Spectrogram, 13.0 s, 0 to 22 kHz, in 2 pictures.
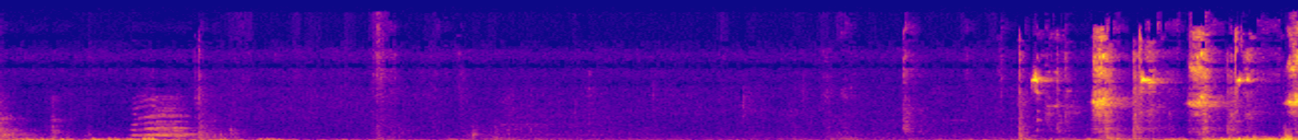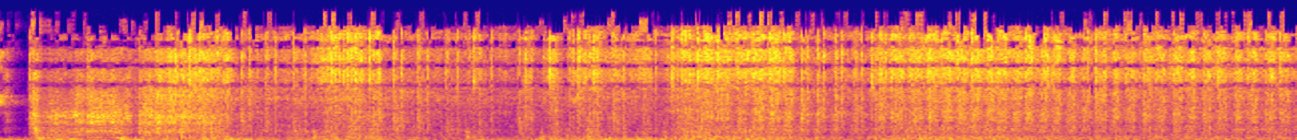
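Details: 1957 Chevrolet Bel Air after sitting 30 years, gravity-fed from a gas can: after quiet, it cranks, catches and runs loud, lumpy and uneven; rough running, cause not yet found.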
